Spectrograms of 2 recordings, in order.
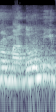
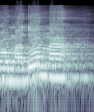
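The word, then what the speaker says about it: رمضانِ: Cuman kalau biar teman-teman membuka wawasan aja ini mah ya, niat puasa itu yang benar kalimat Ramadannya harus Ramadoni bacanya. Karena kalau Ramadana artinya jadi error, belepotan.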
